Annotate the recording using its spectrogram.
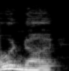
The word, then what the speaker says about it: Hyundai: Ja, Hyundai. – Ah, Hyundai, so heißt es, wird es ausgesprochen. – Hyundai, ja.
